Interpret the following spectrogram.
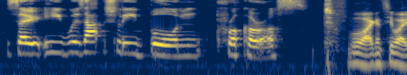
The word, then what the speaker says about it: Prochorus: So he was actually born Prokoros. Well, I can see why he changed it then. But yes. Prokoros. Prokoros or Prochorus, I guess. Spelled like pro-chorus. But not like Pacoras, because that would be...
